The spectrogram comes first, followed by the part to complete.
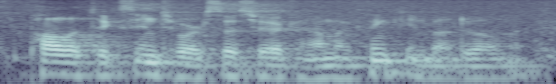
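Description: Audible room echo and light background noise surround a man speaking with an American accent. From US. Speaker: democracy aid expert, think tank vice president; guest lecturer. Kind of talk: lecture. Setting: university lecture room with audience. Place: hall. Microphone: podium.

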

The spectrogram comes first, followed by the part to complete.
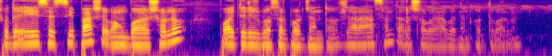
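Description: A man's somewhat breathy, medium-pitched voice shows ordinary pitch variation and big swings in loudness. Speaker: YouTube educator. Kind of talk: tutorial. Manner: reading aloud from a notice.

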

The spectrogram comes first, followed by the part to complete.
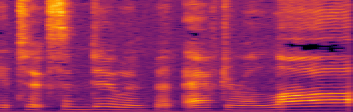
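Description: This plain reading aloud has pitch that shifts in an ordinary way.

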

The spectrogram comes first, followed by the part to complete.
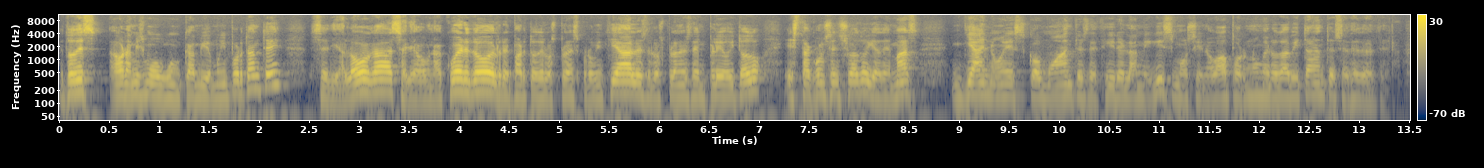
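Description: Against a quiet background, a dark, mellow voice runs at a very fast pace with ordinary pitch variation. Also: man. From Spain, León province; Spain. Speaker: farmers' union leader and provincial politician; guest. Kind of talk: TV talk show interview. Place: studio.

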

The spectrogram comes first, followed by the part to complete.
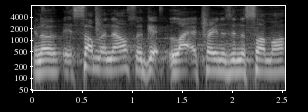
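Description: Music drifts faintly behind the speech. The voice belongs to a man. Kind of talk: casual vlog chat. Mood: jokey, playful. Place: shop.

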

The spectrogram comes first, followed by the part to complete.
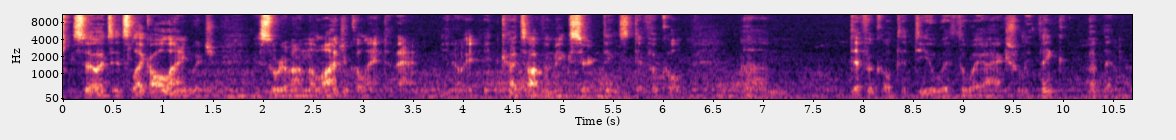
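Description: Over loud background noise, the speech moves at a fairly quick pace. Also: man. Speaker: video blogger. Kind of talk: explanatory monologue. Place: home room. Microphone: webcam.

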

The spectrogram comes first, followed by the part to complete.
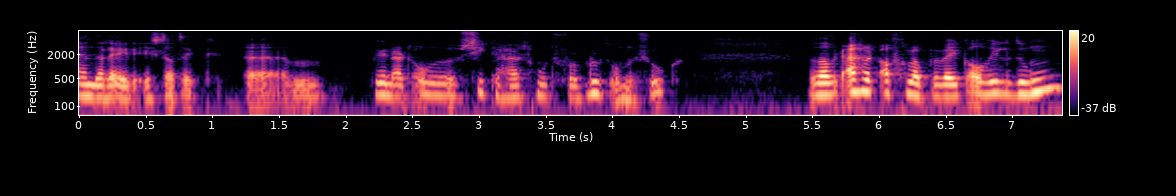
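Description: A woman at a moderate pace, with a quiet background. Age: 40s. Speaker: vlogger. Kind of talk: casual vlog talk. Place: home room. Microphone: phone near.

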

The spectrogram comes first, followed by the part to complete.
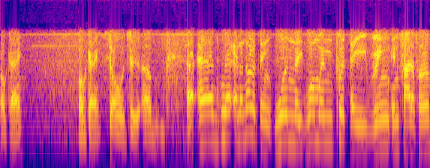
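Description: At a very slow pace with long, frequent pauses, a man talks at a high pitch with very wide pitch swings, over noticeable background noise. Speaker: caller. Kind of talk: call-in radio talk. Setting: phone call. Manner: halting.

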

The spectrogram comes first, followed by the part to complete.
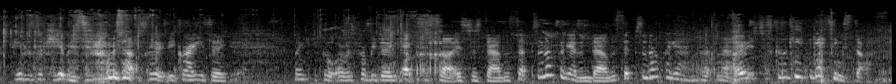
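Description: A woman talking very fast with hardly any pauses and big swings in loudness, over noticeable background noise. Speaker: vlogger. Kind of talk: casual vlog chat. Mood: amused, self-deprecating. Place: garden. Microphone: camera far.

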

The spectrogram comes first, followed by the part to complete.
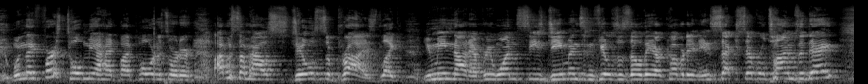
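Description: At a very fast pace with hardly any pauses, a man speaks at an extremely high pitch with fairly even intonation. Audible room echo and light background noise come through. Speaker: slam poet. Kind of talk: slam poetry performance. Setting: live venue. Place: stage. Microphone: camera far.

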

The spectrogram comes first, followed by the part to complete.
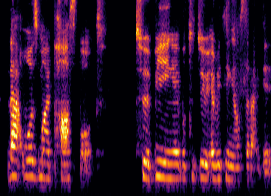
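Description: Woman with a Turkish accent, somewhat breathy, at a moderate pace against a quiet background. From Northern Cyprus (Turkish Cypriot). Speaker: lawyer and party leader; lawyer. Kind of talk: panel discussion. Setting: studio. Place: studio.

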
